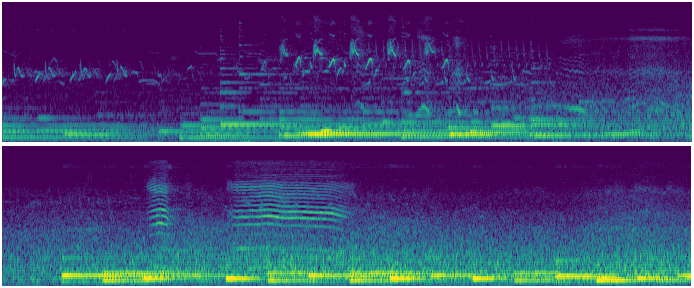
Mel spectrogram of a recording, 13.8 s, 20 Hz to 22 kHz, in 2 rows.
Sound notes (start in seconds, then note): 5.2 echoing baby cry; 10.8 mysterious music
